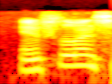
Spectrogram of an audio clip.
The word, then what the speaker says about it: influence: Influence is the power to have an effect on people or things. It can be a verb or a noun. How many syllables? Influence. 3 syllables, stresses on the first.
